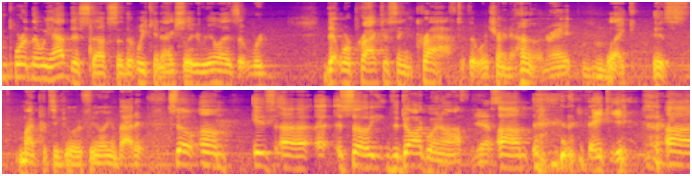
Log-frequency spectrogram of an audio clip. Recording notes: Live at the iO Theater on Clark St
